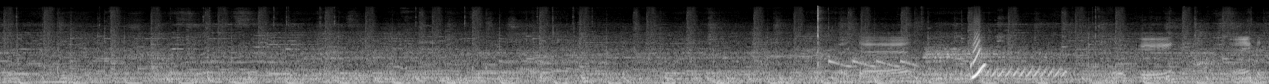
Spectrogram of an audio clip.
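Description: Steady arcade din: electronic music and jingles from the claw machines. Near the end comes a short run of warbling tones, then one loud, quick upward-sweeping electronic sound effect.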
